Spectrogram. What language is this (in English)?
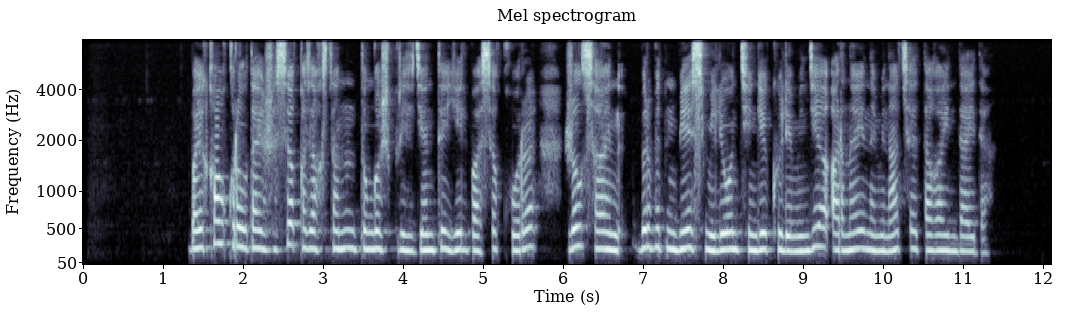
Kazakh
